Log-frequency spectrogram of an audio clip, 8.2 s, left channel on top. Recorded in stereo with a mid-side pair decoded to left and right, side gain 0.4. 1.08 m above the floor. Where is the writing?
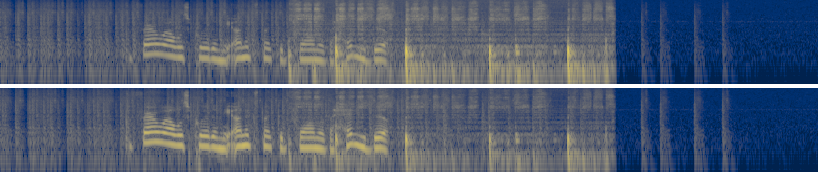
55° left.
